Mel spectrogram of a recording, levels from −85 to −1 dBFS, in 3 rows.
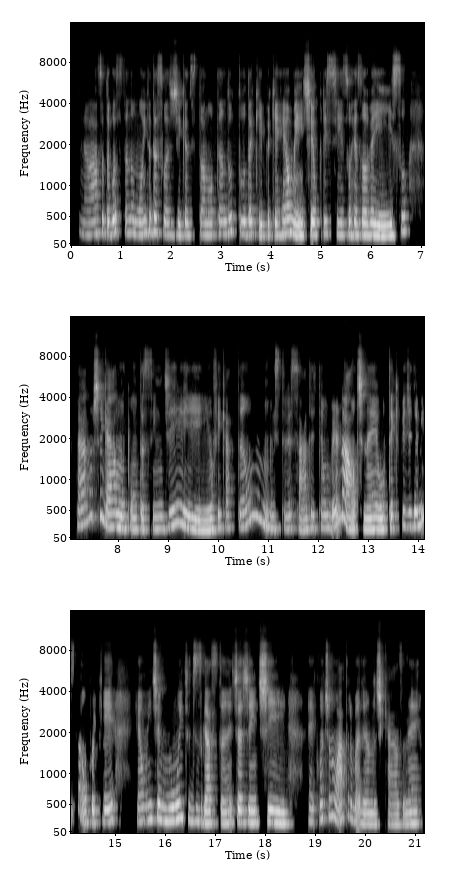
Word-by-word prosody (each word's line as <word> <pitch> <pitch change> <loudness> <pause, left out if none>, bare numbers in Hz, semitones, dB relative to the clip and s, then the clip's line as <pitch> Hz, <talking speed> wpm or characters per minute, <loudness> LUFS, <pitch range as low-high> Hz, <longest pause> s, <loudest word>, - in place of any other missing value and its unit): Nossa! 210 +1 -7
Eu 215 - -10
tô 205 - 0
gostando 220 0 -2
muito 215 +4 -2
das 235 0 0
suas 195 -4 -5
dicas, 190 0 -2
tô 195 - -9
anotando 200 +4 -4
tudo 205 -2 -2
aqui. 200 -3 -2
Porque, 190 +1 -3
realmente, 190 -2 +3
eu 195 -1 +4
preciso 200 -1 -5
resolver 195 -1 +2
isso, 180 +6 +4 0.4
pra 255 +2 -3
não 395 +4 -6
chegar 350 - +1
num 205 -2 +3
ponto, 185 -1 -3
assim, 190 +2 -5
de 200 - +1
eu 175 +2 +4
ficar 210 +2 -6
tão 240 +9 -5 0.4
estressada 195 -1 -6
e 205 -1 -7
ter 210 0 -10
um 210 0 -4
burnout, 210 - +2
né, 180 +1 +5
ou 185 +1 +4
ter 200 +1 0
que 200 0 -13
pedir 230 0 -6
demissão. 250 - -1
Porque, 205 +3 +1 0.4
realmente, 235 +4 -1
é - - +5
muito 235 +3 +3
desgastante 190 -2 0
a 200 - +6
gente 195 -1 +4 0.4
eh 210 -1 -5
continuar 260 +4 -2
trabalhando 175 - -1
de 170 +2 0
casa, 165 -1 -5
né? 180 +2 +1
200 Hz, 145 wpm, -23 LUFS, 190-225 Hz, 0.4 s, a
